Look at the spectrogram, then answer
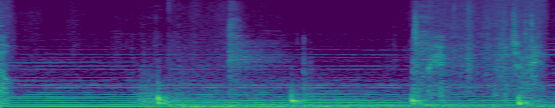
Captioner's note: loud footsteps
